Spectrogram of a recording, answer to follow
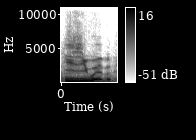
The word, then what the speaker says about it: EZ Web: ça qu'on appelle ça ez web ez web exactement et en anglais ça se prononce easy web d'accord donc et easy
